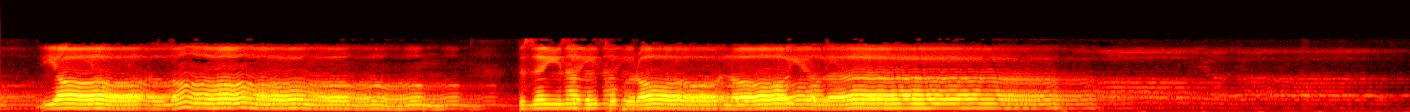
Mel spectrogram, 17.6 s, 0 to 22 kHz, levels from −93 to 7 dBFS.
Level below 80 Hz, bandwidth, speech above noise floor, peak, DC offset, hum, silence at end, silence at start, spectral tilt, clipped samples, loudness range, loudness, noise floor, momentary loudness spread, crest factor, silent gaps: -60 dBFS; 5.4 kHz; 33 dB; -4 dBFS; under 0.1%; none; 0.5 s; 0 s; -12 dB/octave; under 0.1%; 9 LU; -17 LUFS; -48 dBFS; 16 LU; 14 dB; none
